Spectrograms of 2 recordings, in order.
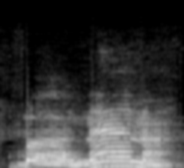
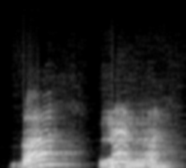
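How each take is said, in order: First: No syllable is stressed; it sounds flat. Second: The stress is on the first syllable. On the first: "Esa ahí no tiene nada de acento" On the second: "ese acento en la primera sílaba de banana"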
